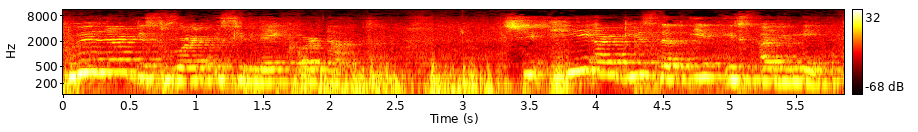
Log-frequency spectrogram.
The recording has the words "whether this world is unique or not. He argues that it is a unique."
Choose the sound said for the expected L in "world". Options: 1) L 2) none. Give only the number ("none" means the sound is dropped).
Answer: 2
